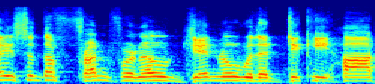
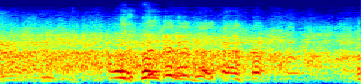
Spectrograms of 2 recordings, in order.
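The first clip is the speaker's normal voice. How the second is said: loud hearty guffaw; 7 semitones higher, 6 dB louder than usual. Acted. General laughs at his own quip.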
